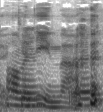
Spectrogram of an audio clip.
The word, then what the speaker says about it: Kelina: t'as créé Kéline. – Ouais. Kelina. – vraiment, je, vais, je vais être italienne à chaque fois que je vais le prononcer.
